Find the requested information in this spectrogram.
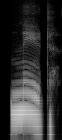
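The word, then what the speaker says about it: knit: बुनना के इंग्लिश है नेट नीट इसमें जो के है वो साइलेंट है उसे नहीं पढ़ा जाना के इसमें साइलेंट है इसे नेट नेक्स्ट वन इज सीना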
